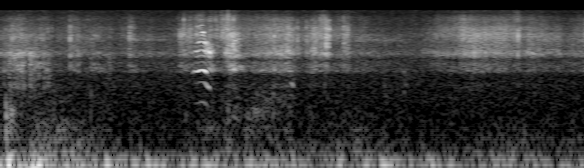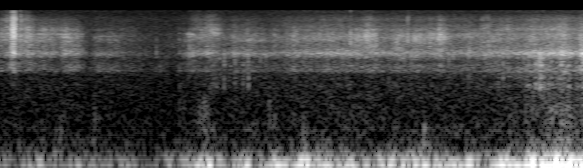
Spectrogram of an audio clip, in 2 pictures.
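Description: Snowboard edges scrape and hiss over packed snow.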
